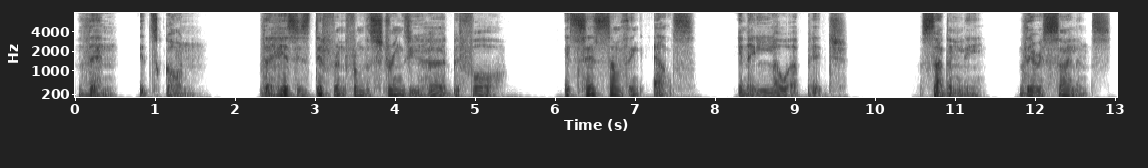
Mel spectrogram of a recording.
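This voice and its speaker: An inner voice of perception for a video game, extremely deep and heavily husky. The delivery is slow and hushed, like careful atmospheric narration. It is watchful and poetic, savoring every small sound, in a dry, close recording. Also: male voice, no room sound, full character voice. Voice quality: husky, gravelly, breathy.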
